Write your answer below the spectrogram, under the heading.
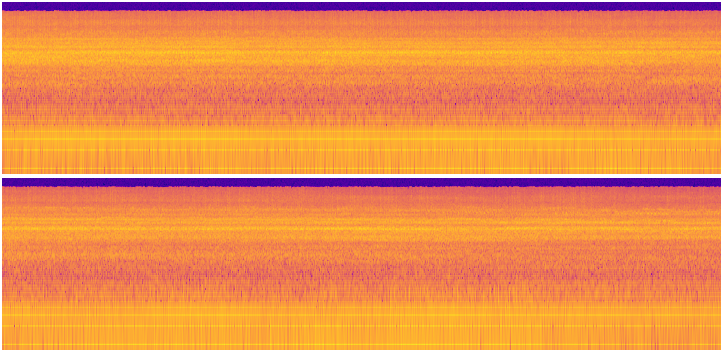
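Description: Helicopter in cruising flight heard from inside the cabin: the loud, steady drone of its engine and rotor, with a deep constant hum over a rumble and a rushing hiss.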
